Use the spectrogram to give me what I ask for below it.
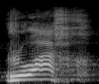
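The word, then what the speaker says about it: ruach: El roaj, que la palabra hebrea para espíritu.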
